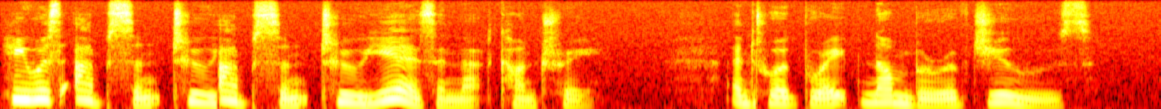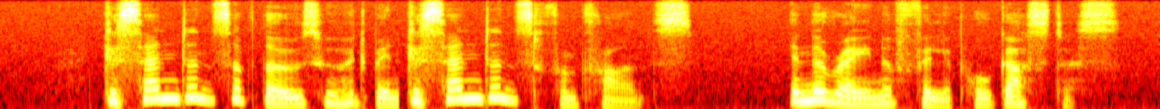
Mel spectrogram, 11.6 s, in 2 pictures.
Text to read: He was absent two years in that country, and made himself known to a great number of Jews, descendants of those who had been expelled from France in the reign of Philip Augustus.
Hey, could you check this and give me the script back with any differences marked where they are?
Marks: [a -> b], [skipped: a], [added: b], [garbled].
He was absent two [added: absent two] years in that country, and [skipped: made himself known] to a great number of Jews, descendants of those who had been [expelled -> descendants] from France in the reign of Philip Augustus.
